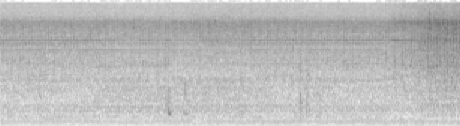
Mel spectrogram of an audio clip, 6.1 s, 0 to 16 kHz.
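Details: 2018 Nissan Pathfinder SL, about 27,000 miles, idling after a kerosene flush, oil and filter change and Seafoam added: quiet, smooth idle under a steady hiss, even hum, no ticking or rough spots; healthy.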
